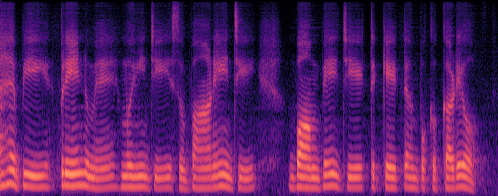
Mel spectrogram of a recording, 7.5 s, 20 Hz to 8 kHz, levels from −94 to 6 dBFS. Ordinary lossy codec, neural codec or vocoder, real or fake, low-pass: none; codec, 16 kHz, 0.3 kbps, FocalCodec; fake; none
